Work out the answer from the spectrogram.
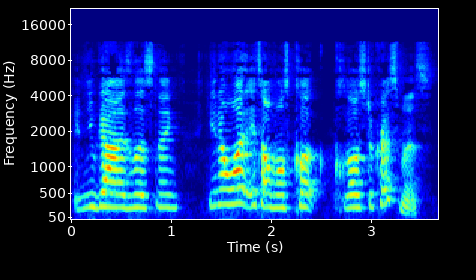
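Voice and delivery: high, bright hosting voice; camera-address parody, pitched high; mock host greeting.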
